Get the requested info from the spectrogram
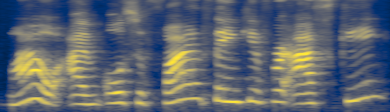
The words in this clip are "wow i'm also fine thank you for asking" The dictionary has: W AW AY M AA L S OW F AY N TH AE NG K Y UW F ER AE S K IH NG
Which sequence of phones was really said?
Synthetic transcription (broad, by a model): W AW AY M AA L S OW F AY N TH AE NG K Y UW F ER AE S K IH NG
